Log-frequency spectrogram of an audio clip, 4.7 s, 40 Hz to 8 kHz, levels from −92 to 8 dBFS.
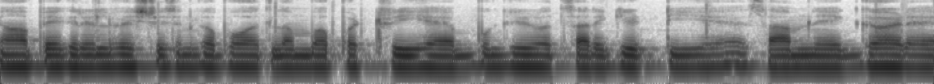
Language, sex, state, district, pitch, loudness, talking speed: Hindi, male, Chandigarh, Chandigarh, 125 Hz, -17 LUFS, 230 wpm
